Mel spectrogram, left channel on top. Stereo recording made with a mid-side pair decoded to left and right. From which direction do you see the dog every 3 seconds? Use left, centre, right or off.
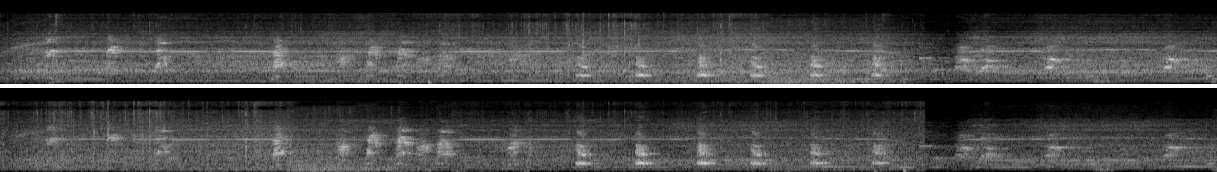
left, right, centre, left.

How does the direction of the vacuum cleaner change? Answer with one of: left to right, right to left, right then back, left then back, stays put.
stays put.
